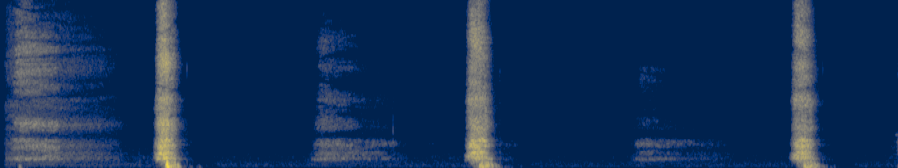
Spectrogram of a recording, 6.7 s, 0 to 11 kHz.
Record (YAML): exhalation_length: 6.7 s
exhalation_amplitude: 32768
exhalation_signal_mean_std_ratio: 0.2
survey_phase: beta (2021-08-13 to 2022-03-07)
age: 45-64
gender: Female
wearing_mask: 'No'
symptom_cough_any: true
symptom_new_continuous_cough: true
symptom_runny_or_blocked_nose: true
symptom_sore_throat: true
symptom_headache: true
smoker_status: Never smoked
respiratory_condition_asthma: false
respiratory_condition_other: false
recruitment_source: Test and Trace
submission_delay: 1 day
covid_test_result: Positive
covid_test_method: RT-qPCR
covid_ct_value: 29.5
covid_ct_gene: N gene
